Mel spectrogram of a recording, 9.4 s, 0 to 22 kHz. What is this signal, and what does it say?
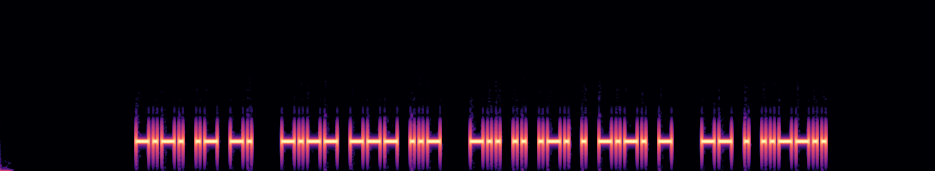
Morse code, heard as a keyed tone, about 27 wpm, 700 Hz. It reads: CAN YOU DIRECT ME?
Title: Sentences from Top 1000 Words - Review Part 2 - 28wpm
